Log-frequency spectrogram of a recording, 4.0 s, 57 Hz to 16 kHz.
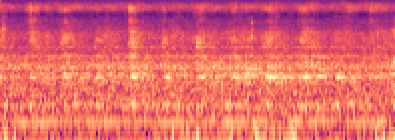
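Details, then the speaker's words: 1986 Canarm CP56T(A) 56-inch industrial ceiling fan running near high speed: a quiet, steady low motor hum with a faint blade whoosh and no rattles or scraping. One bent blade had been straightened. The fan motor is running normally. "I decided to shut up so you guys can hear the motor yeah I imagine trying to take a test in that classroom and hearing that"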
